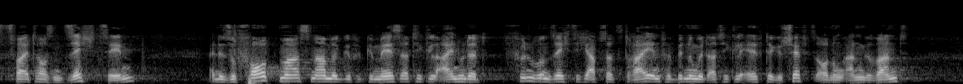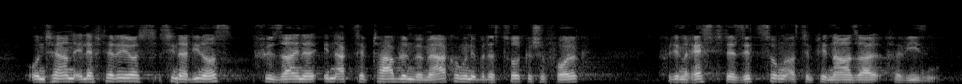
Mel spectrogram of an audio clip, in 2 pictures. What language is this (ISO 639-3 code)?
deu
